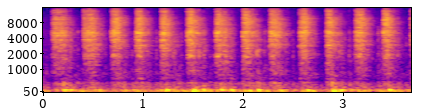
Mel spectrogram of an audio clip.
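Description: Water boiling in a tea maker with clocks and an alarm, set off by twisting the clocks: steady, rhythmic surges of bubbling hiss, about three per second, over a low churning rumble, with no one speaking.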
